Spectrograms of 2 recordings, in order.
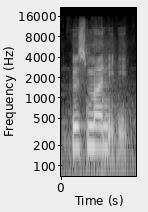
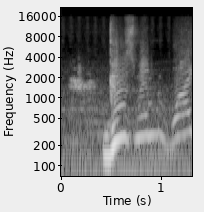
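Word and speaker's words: Guzmán y Gómez: have here is Guzman how do you say why in Spanish why yeah the why like like is it is it Guzman e something like why is you pronounce yes yes e that's it Guzman e yeah Guzman in Gomez I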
